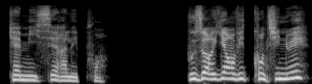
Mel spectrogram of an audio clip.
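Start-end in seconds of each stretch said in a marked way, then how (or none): 1.9-3.1 higher, sharp challenge; needling, indignant question; angry hiss. A narrator's reading. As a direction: throw the question out in anger. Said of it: "siffla-t-elle".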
